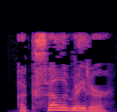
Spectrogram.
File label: "Accelerator", English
